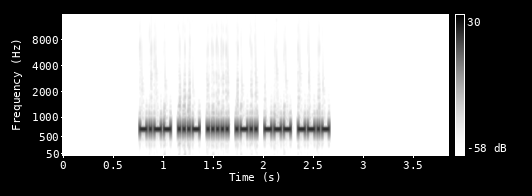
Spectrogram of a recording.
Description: Morse code, heard as a keyed tone, about 53 wpm, 700 Hz. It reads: YV5LOQ
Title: DXCC-100 Call Signs - 6 Characters - Repeated 2x - 50wpm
